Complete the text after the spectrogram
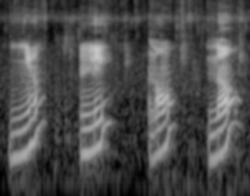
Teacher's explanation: ఇవి ఓష్ట్యములు తర్వాత తర్వాత అనునాసికములు అనునాసికములు అని ఇంతకు ముందు కూడా చెప్పుకున్నాం మనం ముక్కు సహాయంతో పలకబడేవి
